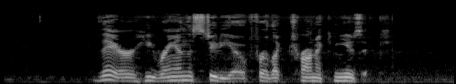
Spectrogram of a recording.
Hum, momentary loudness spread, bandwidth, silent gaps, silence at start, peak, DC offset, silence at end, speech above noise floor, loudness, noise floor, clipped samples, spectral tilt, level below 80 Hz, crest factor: none; 8 LU; 11.5 kHz; none; 0.95 s; -8 dBFS; under 0.1%; 0.7 s; 35 dB; -26 LUFS; -62 dBFS; under 0.1%; -3.5 dB/octave; -68 dBFS; 20 dB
